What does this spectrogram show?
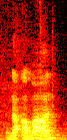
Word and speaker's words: Naaman: 2 Kings and talked about a man named Naaman.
